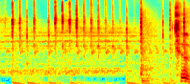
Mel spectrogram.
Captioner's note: none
